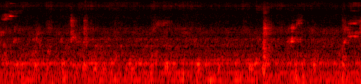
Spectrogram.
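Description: Long Island Rail Road commuter train heard from inside a passenger car while under way: a steady running rumble with a steady hum under it and a sharp click about four seconds in.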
